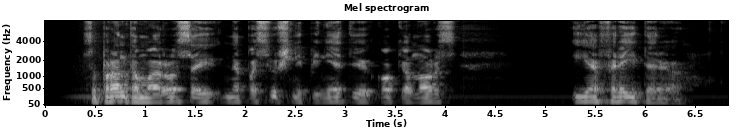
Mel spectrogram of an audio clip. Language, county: Lithuanian, Šiauliai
